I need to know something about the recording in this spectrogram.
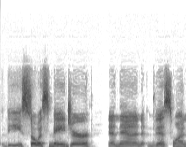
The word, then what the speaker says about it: psoas: Okay, so the iliopsoas then is going to be made of this one right here, okay, which is called the psoas major, and then this one right here, which is called the iliacus.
